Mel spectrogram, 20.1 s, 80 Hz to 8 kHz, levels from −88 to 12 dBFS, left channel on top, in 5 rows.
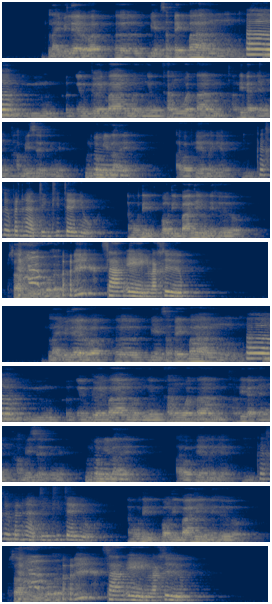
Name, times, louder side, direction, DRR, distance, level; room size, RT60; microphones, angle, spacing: voice 1, 0.7-8.9 9.3-10.0 10.6-12.2 13.9-15.6 16.2-17.0, equal, 60° left, 0 dB, 1.3 m, -33 dB
voice 2, 3.7-4.2 6.7-6.9 7.2-7.3 9.4-9.9 11.9-13.4 16.3-16.7 17.2-18.8, left 2 dB, 40° left, 7 dB, 0.6 m, -27 dB
8.7 x 5.8 x 3.2 m, 0.84 s
head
